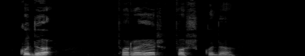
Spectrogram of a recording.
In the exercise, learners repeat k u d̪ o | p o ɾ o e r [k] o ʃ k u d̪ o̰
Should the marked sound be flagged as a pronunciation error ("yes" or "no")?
yes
